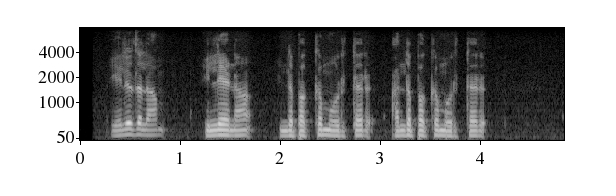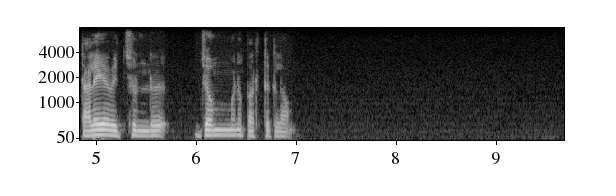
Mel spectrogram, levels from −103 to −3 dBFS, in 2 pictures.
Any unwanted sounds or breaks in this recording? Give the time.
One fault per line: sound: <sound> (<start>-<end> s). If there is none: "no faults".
no faults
